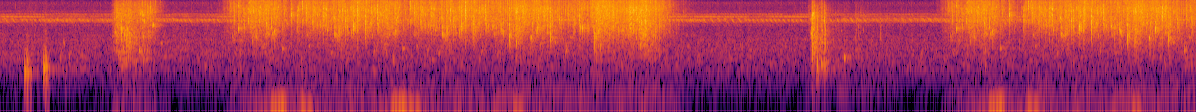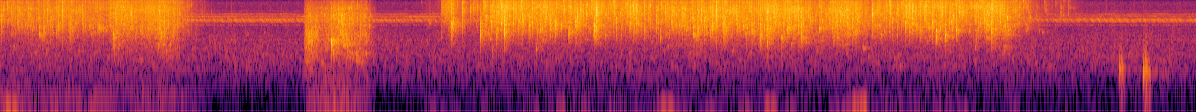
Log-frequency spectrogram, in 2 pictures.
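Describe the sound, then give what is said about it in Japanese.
Hot water is poured over a person after their body has been washed. Three long splashing pours, separated by brief quiet gaps and short spurts, with a soft continuous trickle between them. “それではお湯をかけていきますね。”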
